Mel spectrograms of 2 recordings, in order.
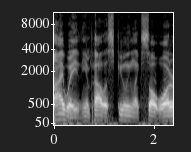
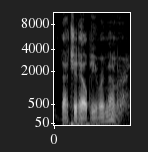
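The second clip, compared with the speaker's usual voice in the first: eerily calm, lower pitch, quieter; 4 semitones lower, 9 dB quieter than usual. A father nods at his child after the skid, in an eerily calm voice. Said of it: "he says in an eerily calm voice".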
